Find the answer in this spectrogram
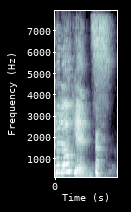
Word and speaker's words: Hadouken: Yeah, the fucking Ultra Hadokens he kept fucking pulling, just... Hadouken! Hadouken! He was doing fucking Hadokens!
